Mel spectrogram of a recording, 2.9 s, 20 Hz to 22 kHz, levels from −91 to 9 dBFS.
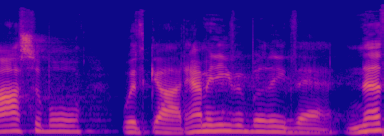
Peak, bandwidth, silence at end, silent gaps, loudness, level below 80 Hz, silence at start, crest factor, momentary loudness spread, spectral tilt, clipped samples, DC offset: -18 dBFS; 16.5 kHz; 0 s; none; -37 LUFS; under -90 dBFS; 0 s; 18 dB; 11 LU; -4 dB/octave; under 0.1%; under 0.1%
